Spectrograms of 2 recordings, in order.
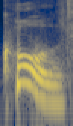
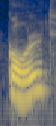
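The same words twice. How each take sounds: First: 'cold' with a puff of air after k; aspirated k. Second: 'cold' with no puff after k; unaspirated k. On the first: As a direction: breathe out on the k of 'cold'. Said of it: "cold, not cold". ('cold' মহাপ্রাণ খ দিয়ে) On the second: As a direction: hold back the air on 'cold'. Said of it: "not cold". ('cold' অল্পপ্রাণ ক দিয়ে) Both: Shown as a demonstration.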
